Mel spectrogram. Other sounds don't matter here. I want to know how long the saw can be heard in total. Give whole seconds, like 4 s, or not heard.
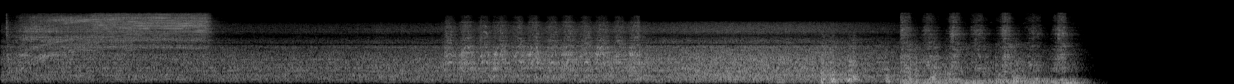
6 s.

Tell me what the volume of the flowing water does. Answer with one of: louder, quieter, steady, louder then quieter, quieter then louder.
louder.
